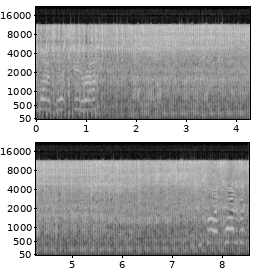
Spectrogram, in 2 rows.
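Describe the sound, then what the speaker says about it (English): A BSA 220 motorcycle engine runs steadily after being sped up, giving a continuous close mechanical drone with a fast, even firing rhythm that stays loud throughout. "So I got the restart unload, so let's speed her up."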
